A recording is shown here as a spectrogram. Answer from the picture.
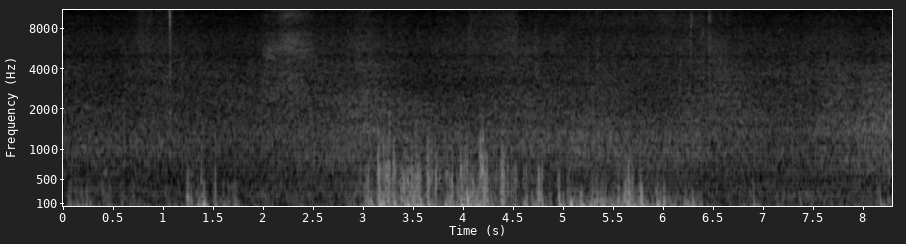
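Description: Wind buffeting a phone's microphone in low, uneven gusts that are strongest through the middle.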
